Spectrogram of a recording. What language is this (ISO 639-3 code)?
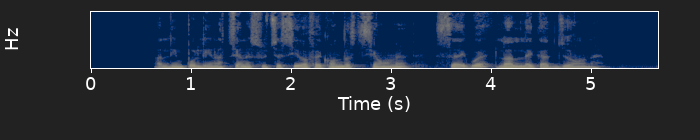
ita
